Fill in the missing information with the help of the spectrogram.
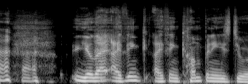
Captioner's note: laughs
